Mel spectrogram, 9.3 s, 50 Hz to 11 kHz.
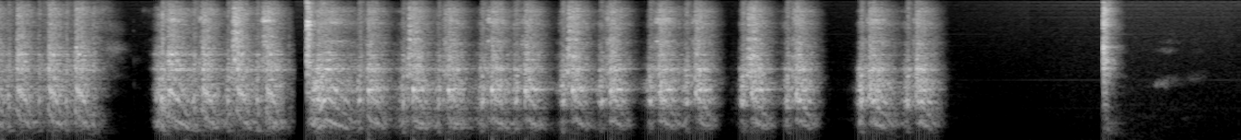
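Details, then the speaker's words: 1979 Suzuki GS1000 with a new Dyna ignition and pod filters, on a charged battery the charger flags as bad: uneven bursts of starter cranking, about three a second, with gaps and a near catch; a weak crank, suspected bad battery. "we're going to see if this thing fires it wanted to did you hear that it my charger is indicating a bad battery which I bet you if I threw this in the 750 it would start right up"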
